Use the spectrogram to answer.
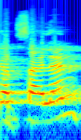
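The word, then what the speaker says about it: epsilon: माध्यम है तो फॉर्मूला बनता है 1/4 पाई एप्सिलॉन Q1 Q2 upon R square.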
